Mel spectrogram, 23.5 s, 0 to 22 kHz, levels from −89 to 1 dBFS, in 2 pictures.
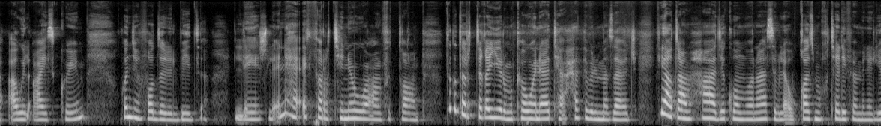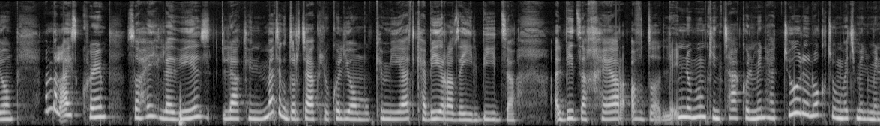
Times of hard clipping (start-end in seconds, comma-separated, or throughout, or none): none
